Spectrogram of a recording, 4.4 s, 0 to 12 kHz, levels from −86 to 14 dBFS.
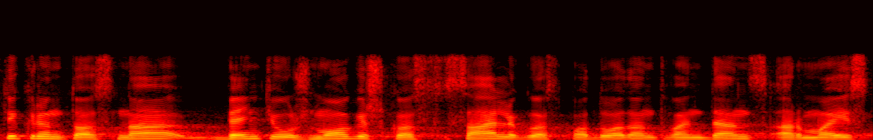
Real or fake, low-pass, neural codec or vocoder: real; 7.2 kHz; none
